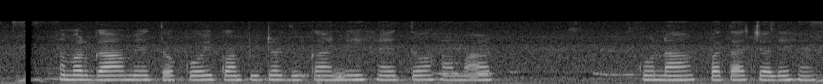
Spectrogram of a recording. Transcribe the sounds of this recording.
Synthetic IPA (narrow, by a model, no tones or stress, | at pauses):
həməɾɡãːwmẽt̪okoːikɔ̃mpjuːʈəɾd̪ʊkaːniɦɛt̪oɦəmaɾ | konapət̪at͡ʃəleɦɛ̃ː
